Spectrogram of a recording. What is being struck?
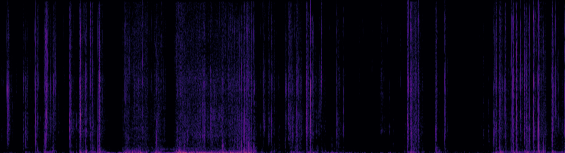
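Pile of soap shavings.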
